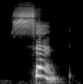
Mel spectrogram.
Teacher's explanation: And in the word scent, it is unreleased. It's as if the tongue stops at the end of the word without letting the air out much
